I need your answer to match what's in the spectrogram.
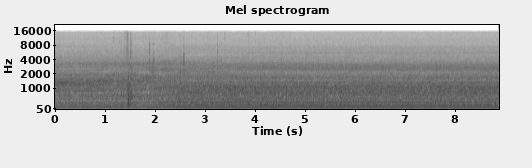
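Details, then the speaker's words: Gas furnace (emergency heat, with heat pump) started after blower motor service: a single click, then a steady low inducer hum with no rattle or bearing noise, before flame proving. Normal startup. "Listen for the click of the gas valve. There it goes. Now she's going to prove flame."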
